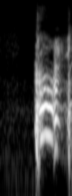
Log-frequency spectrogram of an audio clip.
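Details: Adult male speaker at a forum giving a single harsh cough burst with a throat-clearing quality after a brief pause, mid-speech.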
